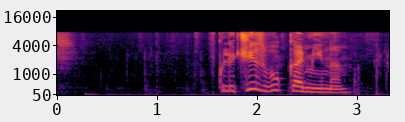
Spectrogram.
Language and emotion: Russian, neutral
